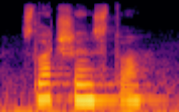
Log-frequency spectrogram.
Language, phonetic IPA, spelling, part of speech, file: Belarusian, [zɫaˈt͡ʂɨnstva], злачынства, noun, Be-злачынства.ogg
- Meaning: crime; misdeed, wrongdoing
